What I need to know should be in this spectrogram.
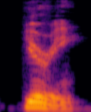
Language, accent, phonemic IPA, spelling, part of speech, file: English, Australia, /ˈjʊɹi/, yuri, noun, En-au-yuri.ogg
- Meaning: A narrative or visual work featuring a romantic or sexual relationship between women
